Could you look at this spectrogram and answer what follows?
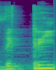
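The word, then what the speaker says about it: Victhor: का गॉड है और इसके नाम का स्पेलिंग है वी आई सी टी एच ओ आर थॉर तो यह सुनके हमारा यह कहता है कि नहीं मेरा नाम ्टर है और मैं इंसान हूं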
